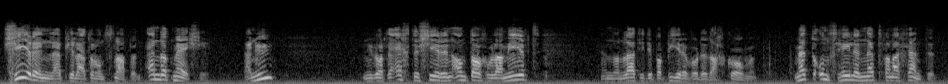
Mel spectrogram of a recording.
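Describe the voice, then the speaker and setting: An actor playing a menacing dictator in a radio play, accusing and commanding in clipped, stern phrases. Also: male voice, fairly high pitch, sing-song, brisk, pushed and bright. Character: menacing male dictator, leader of a fascist state. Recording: humming, noisy old radio recording.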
